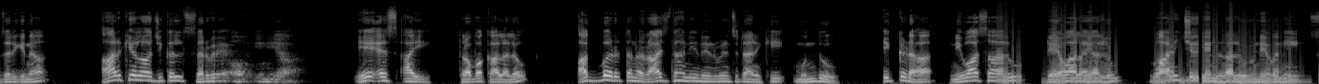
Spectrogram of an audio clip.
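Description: From 2.15 to 3.21 s the close microphone likely dropped out, leaving a switch to a distant microphone. The speech turns suddenly roomy and hollow, thinner in the bass, about 5 dB quieter, with room noise around 35 dB below it, then snaps back.

From 9.97 to 13.19 s new audio likely arrived too slowly, so the software kept repeating the last short buffer. The result is robotic sound from repeated short buffers: about half the sound is repeats, forcing a rigid, metallic 100 Hz buzz, which fits a 10 ms buffer.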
